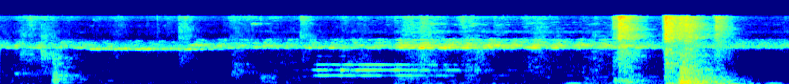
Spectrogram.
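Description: A door swings shut with a solid thud near the end, preceded by a softer bump and quiet shuffling, while a steady high-pitched whine hums throughout the room.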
